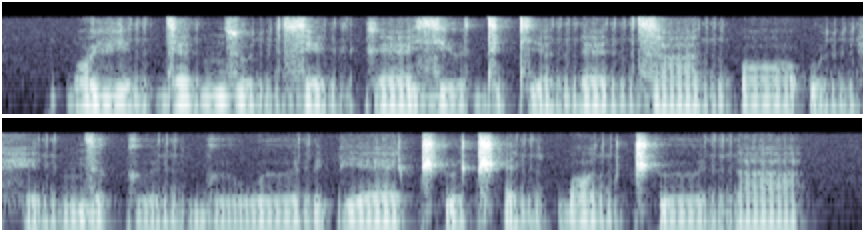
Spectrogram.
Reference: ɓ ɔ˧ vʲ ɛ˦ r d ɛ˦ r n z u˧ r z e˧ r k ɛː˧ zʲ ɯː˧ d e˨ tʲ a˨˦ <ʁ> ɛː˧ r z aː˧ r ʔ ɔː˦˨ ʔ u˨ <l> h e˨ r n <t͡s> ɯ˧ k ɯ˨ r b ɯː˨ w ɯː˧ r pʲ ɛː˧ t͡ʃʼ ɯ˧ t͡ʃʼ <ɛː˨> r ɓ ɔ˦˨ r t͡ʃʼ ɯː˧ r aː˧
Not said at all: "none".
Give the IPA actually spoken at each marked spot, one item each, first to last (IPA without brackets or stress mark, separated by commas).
r, r, z, ɛ˨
